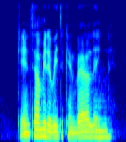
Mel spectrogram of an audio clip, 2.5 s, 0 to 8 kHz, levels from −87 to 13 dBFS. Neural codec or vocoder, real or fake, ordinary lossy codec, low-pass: codec, 16 kHz, 4 kbps, FunCodec, trained on LibriTTS, 50 frames a second; fake; none; 7.2 kHz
